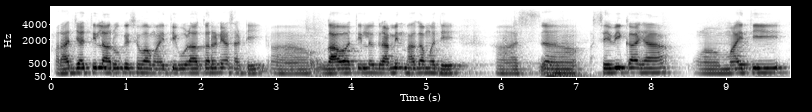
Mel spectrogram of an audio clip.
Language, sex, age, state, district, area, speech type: Marathi, male, 30-45, Maharashtra, Hingoli, urban, spontaneous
